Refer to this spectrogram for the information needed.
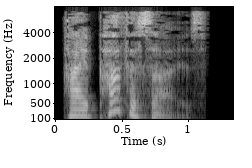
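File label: "hypothesise", British English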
